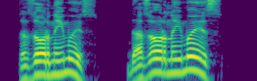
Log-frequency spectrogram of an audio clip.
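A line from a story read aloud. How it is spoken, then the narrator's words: Distant shouting. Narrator (Russian): закричали на носу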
